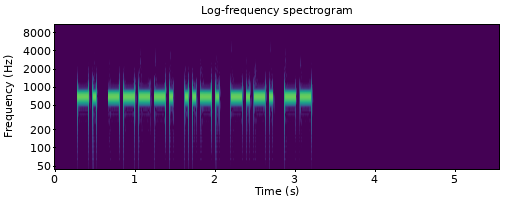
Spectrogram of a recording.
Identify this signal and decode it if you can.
Morse code, heard as a keyed tone, about 25 wpm, 700 Hz. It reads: N9FCM
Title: USA Call Signs - 5 Characters - Repeated 2x - 25wpm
